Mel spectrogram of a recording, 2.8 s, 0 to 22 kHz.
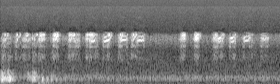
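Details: Growing great tit chicks on a nest webcam, 12 May 2017: a couple of loud low thuds open, then quick series of high chirping begging notes in two runs separated by a short pause.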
